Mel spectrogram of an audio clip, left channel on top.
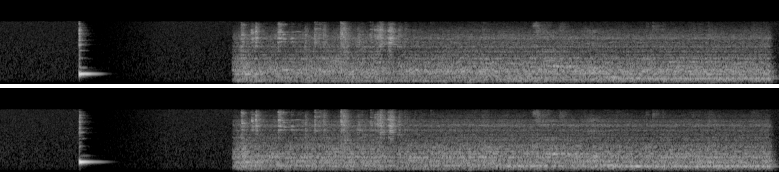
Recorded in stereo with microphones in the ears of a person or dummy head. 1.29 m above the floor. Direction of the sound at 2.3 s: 40° left (ahead or behind).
